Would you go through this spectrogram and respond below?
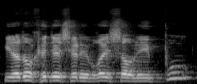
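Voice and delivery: taken aback, voice lifted; astonished question. A narrator's reading. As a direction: exclaim it in disbelief. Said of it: "s'écria Edward".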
